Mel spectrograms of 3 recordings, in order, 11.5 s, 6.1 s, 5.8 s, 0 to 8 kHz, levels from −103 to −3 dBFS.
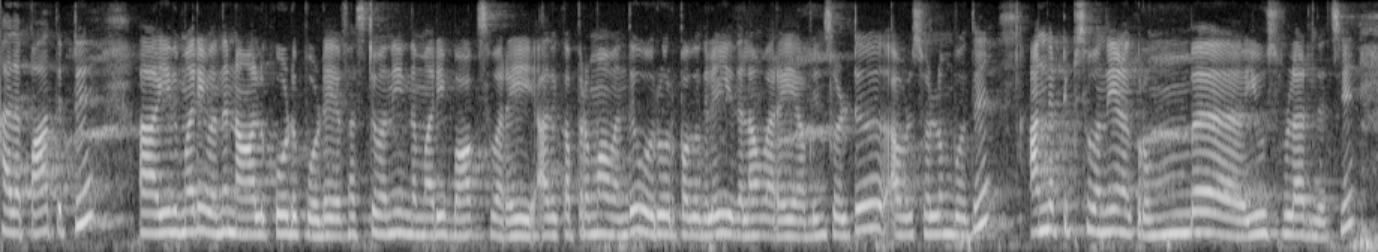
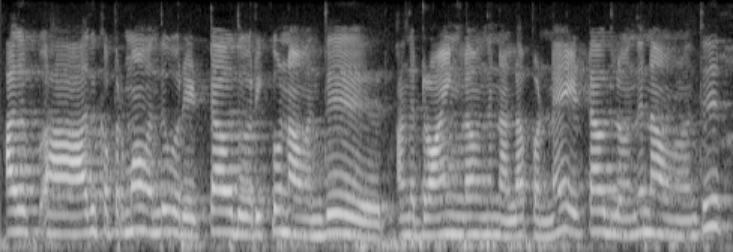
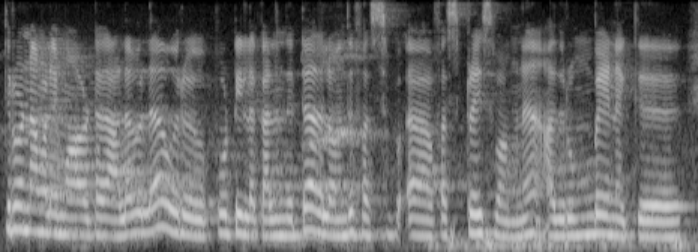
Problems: constant background noise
